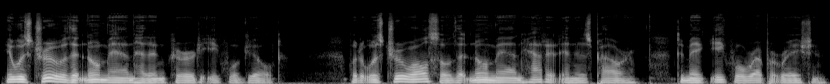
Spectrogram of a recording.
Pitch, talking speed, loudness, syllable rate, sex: 95 Hz, 195 wpm, -19 LUFS, 5.1 syllables/s, male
